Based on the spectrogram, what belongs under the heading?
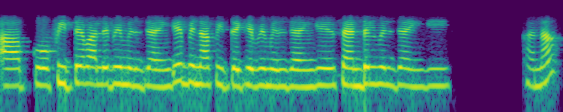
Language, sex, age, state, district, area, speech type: Hindi, female, 30-45, Rajasthan, Jodhpur, urban, conversation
